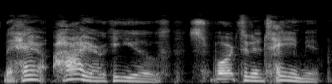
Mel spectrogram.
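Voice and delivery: mock-reverent quote of the Belt God's big words; a touch of sarcastic awe; mocking the friend's grand phrase. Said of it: "as the Belt God said".

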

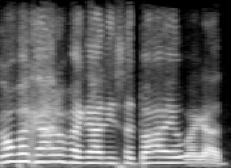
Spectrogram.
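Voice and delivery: high, excited retold gushing; thrilled disbelief. Ross reacting to his son saying bye, thrilled. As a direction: imitate an overjoyed parent, pitch way up.

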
